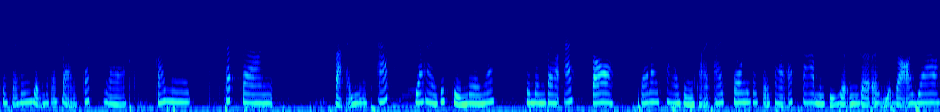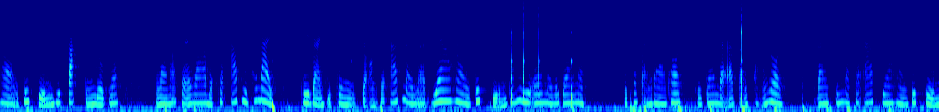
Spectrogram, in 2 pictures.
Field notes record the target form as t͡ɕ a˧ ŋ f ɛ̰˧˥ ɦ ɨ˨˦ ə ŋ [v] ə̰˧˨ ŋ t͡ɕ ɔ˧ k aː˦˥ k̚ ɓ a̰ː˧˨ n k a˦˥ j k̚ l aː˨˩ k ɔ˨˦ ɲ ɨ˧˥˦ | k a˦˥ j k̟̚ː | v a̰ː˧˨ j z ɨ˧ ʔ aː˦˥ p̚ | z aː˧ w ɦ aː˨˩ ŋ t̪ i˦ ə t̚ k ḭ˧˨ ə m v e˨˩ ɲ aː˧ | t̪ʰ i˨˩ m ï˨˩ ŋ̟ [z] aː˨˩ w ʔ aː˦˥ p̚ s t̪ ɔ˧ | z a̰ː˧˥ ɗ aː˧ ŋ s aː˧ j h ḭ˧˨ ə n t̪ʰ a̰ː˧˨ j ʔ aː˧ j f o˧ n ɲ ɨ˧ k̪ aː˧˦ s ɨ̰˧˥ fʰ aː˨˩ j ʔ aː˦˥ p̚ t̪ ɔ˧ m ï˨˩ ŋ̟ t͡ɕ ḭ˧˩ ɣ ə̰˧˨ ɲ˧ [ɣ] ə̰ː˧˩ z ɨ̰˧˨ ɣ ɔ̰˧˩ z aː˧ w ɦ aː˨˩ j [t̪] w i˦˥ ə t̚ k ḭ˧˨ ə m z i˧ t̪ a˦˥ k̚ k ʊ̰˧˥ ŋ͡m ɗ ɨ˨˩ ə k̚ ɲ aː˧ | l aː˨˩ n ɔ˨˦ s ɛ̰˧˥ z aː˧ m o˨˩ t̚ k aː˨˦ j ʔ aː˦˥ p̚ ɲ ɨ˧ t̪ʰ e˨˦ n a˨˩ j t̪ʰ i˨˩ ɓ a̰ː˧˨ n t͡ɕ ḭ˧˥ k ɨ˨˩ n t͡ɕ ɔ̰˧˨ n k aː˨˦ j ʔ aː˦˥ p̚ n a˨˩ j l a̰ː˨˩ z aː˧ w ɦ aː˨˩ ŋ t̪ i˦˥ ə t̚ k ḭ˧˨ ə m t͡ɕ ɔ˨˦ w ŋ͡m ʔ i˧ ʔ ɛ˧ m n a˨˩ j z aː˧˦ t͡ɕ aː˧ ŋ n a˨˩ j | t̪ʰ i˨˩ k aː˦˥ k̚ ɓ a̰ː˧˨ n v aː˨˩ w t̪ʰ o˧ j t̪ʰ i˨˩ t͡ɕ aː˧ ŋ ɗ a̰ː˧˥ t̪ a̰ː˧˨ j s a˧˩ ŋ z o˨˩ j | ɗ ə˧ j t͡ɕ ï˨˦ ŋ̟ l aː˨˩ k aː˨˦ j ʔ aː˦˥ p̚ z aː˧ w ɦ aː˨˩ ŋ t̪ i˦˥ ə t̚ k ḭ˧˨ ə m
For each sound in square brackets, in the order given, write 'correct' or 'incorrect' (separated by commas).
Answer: incorrect, incorrect, correct, correct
